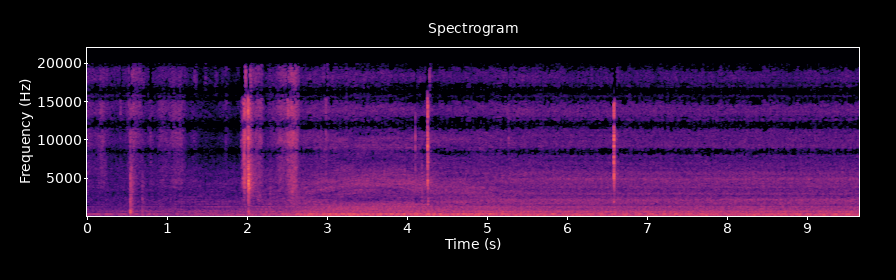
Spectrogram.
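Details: EcoFlow Delta Pro on firmware 1.0.0.74: sharp single clicks every couple of seconds over soft fan hum; relay keeps cycling, faster than earlier firmware, unfixed.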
